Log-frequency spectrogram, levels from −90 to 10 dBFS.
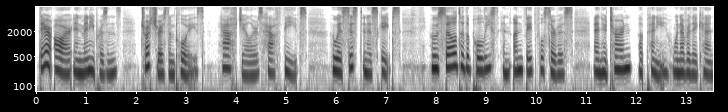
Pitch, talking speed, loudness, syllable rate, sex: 220 Hz, 135 wpm, -18 LUFS, 4.8 syllables/s, female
